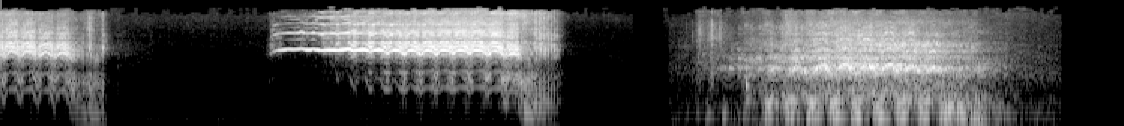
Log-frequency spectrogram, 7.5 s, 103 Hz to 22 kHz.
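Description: Horse whinnying: a high, quavering call that falls in pitch and ends about half a second in, a second like it from about 2 to 3.5 seconds, then a longer, lower, rougher call from about 4.5 to 7 seconds.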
